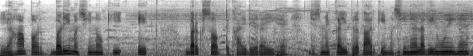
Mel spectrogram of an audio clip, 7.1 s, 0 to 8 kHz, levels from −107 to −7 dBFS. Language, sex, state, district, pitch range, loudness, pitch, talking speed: Hindi, male, Uttar Pradesh, Lalitpur, 95-115 Hz, -19 LUFS, 100 Hz, 160 wpm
